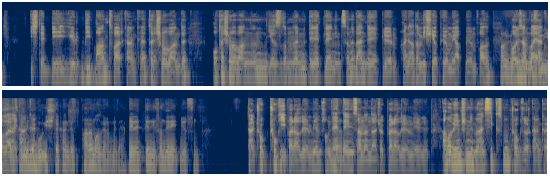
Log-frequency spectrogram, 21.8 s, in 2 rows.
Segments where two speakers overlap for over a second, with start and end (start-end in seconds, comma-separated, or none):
9.9-11.7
